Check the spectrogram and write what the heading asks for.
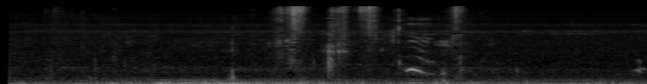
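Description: Baby macaque giving a few short, squeaky arching calls about four seconds in. Just before the calls there are several sharp scuffling and rustling noises as an adult macaque grabs and handles it.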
